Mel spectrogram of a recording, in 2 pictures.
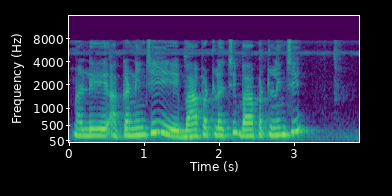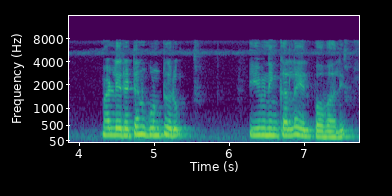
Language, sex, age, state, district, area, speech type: Telugu, male, 45-60, Andhra Pradesh, Guntur, urban, spontaneous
